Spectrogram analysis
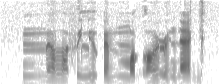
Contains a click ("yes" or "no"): no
